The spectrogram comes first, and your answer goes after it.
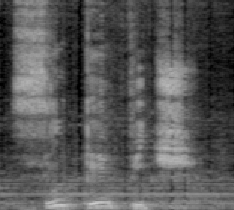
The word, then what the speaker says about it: Sienkiewicz: pronuncia-se sinkevich bom nomezinho difícil pra Opa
